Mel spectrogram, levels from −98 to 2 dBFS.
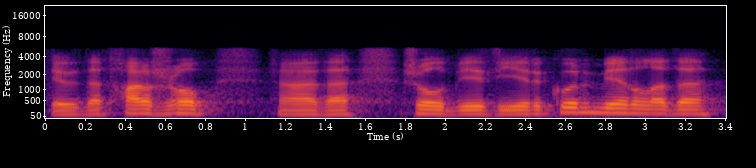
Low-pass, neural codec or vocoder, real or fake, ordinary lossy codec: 5.4 kHz; codec, 16 kHz, 0.3 kbps, FocalCodec; fake; none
